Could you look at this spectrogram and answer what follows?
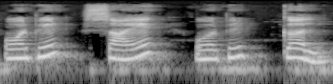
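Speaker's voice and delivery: slow, separate बाय, साय, कल; read part by part. Shown as a demonstration. Teacher breaking cycle up for pupils, slow separate parts. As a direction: set बाय, साय and कल apart with pauses. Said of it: "इसको ऐसे पढ़ेंगे".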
